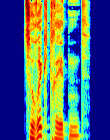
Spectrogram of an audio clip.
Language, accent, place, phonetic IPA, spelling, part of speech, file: German, Germany, Berlin, [t͡suˈʁʏkˌtʁeːtn̩t], zurücktretend, verb, De-zurücktretend.ogg
- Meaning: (verb) present participle of zurücktreten; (adjective) resigning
